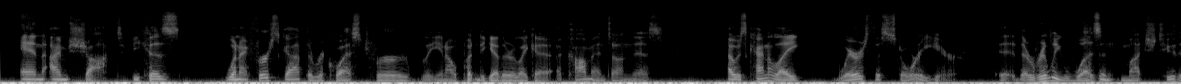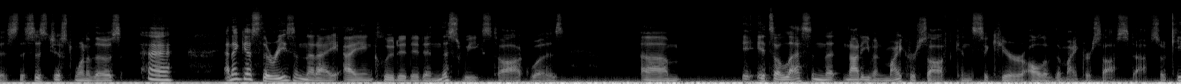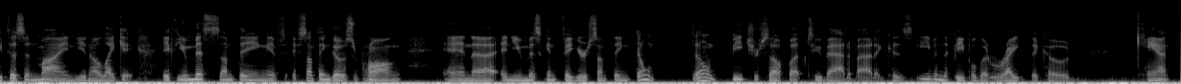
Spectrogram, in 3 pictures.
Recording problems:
low rumble; noticeable; throughout; 15 dB below the speech

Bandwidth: 15 kHz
